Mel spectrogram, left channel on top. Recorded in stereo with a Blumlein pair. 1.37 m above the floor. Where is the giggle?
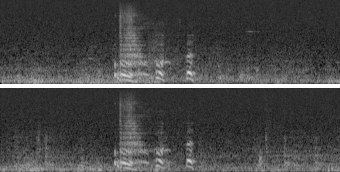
10° left.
